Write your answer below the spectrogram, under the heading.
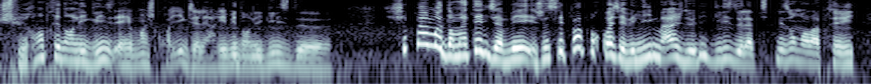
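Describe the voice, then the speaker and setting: Over noticeable background noise, in a dry, close sound with no echo, a man speaks fairly quickly in an animated tone, his high pitch making very wide swings and his loudness shifting in big swings. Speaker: YouTuber, boxing coach. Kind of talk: casual vlog talk to camera.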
